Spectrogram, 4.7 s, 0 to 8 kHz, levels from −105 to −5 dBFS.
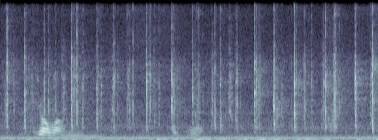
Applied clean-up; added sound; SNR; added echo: none; Typing; -2 dB; none.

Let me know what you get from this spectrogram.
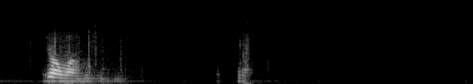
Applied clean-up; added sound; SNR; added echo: neural mask model RNNoise.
